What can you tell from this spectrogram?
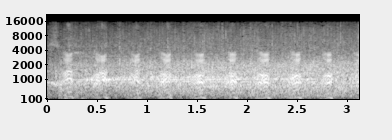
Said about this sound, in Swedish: Jubel!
